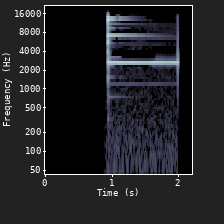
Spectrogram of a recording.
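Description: A single bell ding sound effect of an animated notification-bell button: silence, then one bright, high-pitched strike about a second in that rings on steadily until it is cut off abruptly.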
